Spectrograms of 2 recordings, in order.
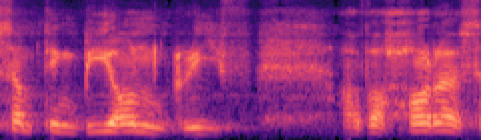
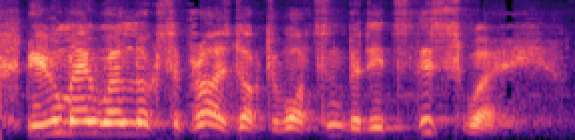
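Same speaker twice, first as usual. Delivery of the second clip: higher, louder, eager explaining; animated young clerk; 7 semitones higher, 6 dB louder than usual. A narrator's reading. Clerk explaining his surprise to Doctor Watson, animated. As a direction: lift the voice as the clerk explains himself.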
